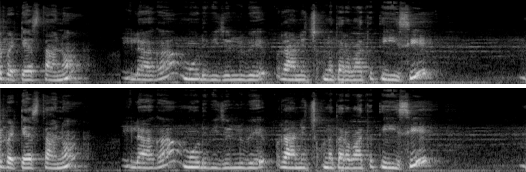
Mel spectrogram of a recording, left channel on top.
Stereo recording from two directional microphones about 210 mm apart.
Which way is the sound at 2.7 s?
15° right (ahead or behind).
